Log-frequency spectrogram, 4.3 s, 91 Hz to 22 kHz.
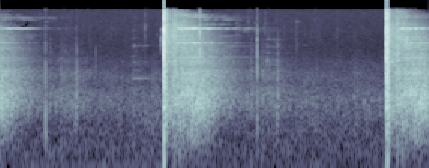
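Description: Two shots from a Stoeger STR-9C compact 9mm pistol, about two seconds apart, each sharp crack followed by a ringing tail that fades over most of a second. The tail of an earlier shot fades out in the first half second.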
